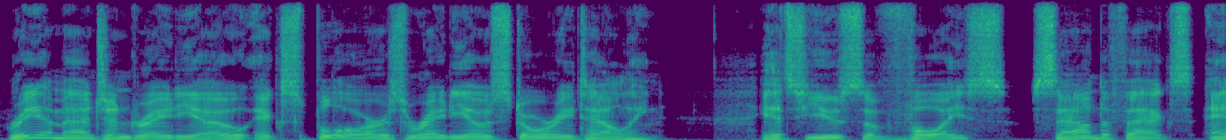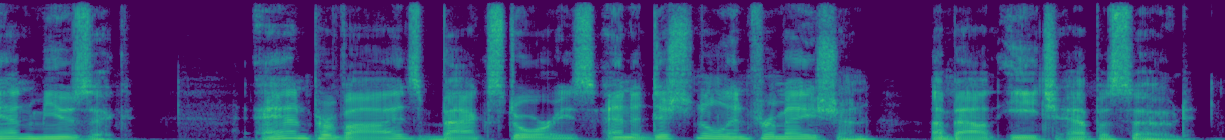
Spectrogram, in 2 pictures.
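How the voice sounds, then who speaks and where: A man's voice: medium pitch, lively intonation, a little slow, fairly bright tone, no echo. A man hosting a radio program in scripted narration. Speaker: producer and host.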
